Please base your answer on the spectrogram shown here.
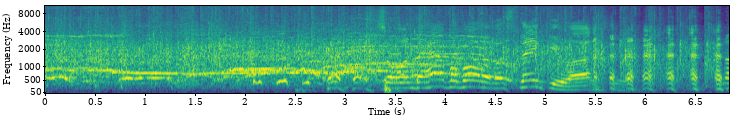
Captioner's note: cheers and applause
